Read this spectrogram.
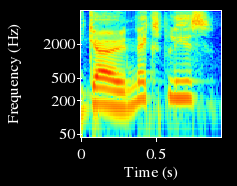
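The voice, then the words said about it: Imitates an Asian shop worker's accent. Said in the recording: “I'm the Asian lady.”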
